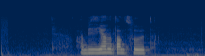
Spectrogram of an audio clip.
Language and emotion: Russian, neutral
